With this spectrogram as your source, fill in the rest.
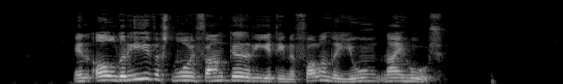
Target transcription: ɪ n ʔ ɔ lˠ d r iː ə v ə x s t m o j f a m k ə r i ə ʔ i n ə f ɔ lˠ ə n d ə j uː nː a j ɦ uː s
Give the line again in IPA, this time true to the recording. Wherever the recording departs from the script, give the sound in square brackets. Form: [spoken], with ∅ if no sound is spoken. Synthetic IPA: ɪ n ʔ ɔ lˠ d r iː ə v ə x s t m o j f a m k ə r i ə [t] i n ə f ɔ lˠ ə n d ə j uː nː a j ɦ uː s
